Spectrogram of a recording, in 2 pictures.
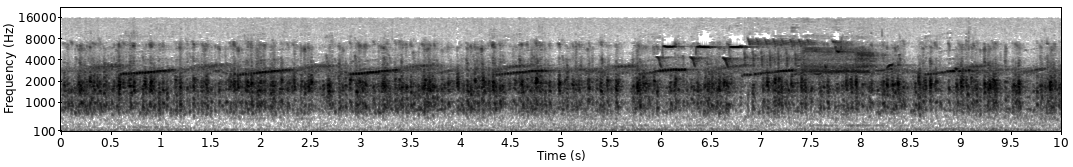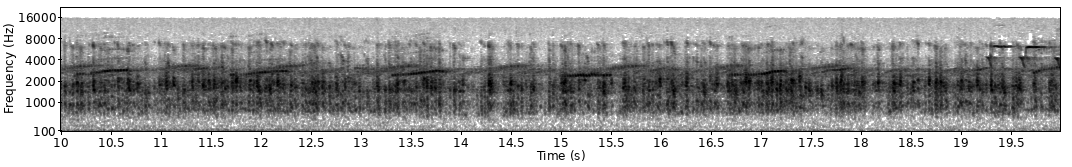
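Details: Frogs in a city setting keep up a dense croaking chorus, while quick upward-sweeping notes repeat about once a second throughout.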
